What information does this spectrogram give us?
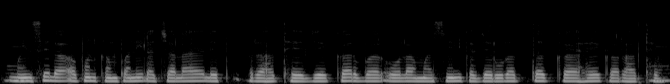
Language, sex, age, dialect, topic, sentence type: Chhattisgarhi, male, 36-40, Northern/Bhandar, banking, statement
